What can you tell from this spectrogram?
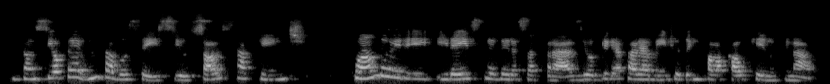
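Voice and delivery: normal talking voice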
